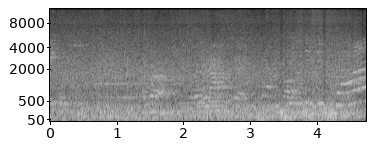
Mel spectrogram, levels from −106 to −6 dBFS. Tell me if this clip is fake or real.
real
